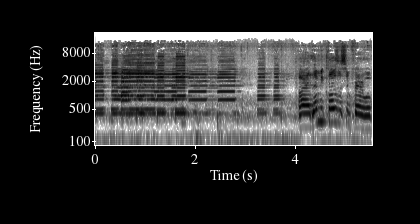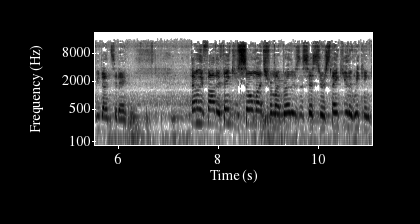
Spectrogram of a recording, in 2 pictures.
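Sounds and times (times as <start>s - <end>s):
car horns honking from parked audience cars across an open lot: 0.0s - 4.1s
speech: 4.4s - 11.0s.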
